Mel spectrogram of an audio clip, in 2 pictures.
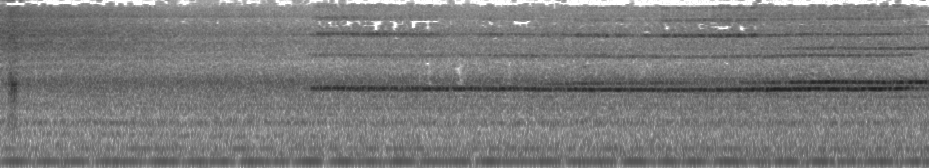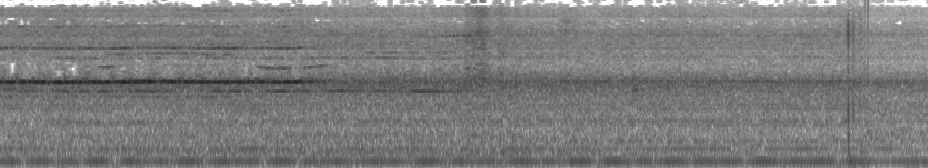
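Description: An electric train rolls into the station and slows down.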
